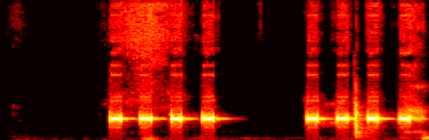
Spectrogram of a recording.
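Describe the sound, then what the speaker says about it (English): A timer alarm beeps in two quick bursts of four sharp, high electronic tones, loud and close, with a short silence between the bursts. "And my timer went off."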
